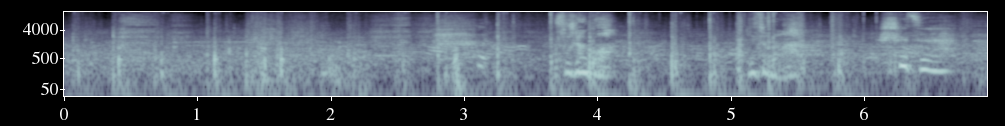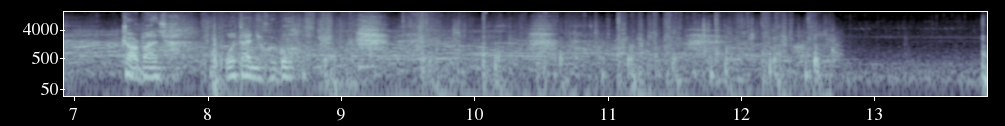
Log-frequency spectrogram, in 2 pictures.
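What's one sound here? A crowd shouts and clamours loudly.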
